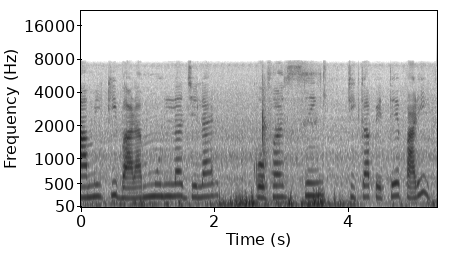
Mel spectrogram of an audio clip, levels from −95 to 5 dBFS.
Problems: constant background noise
